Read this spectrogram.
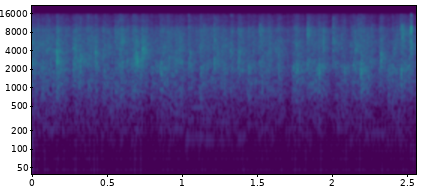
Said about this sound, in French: Yes, merci d'applaudir.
